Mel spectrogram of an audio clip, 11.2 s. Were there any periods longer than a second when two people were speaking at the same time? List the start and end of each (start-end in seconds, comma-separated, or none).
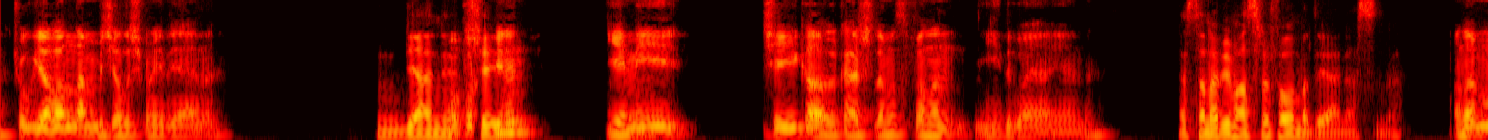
none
